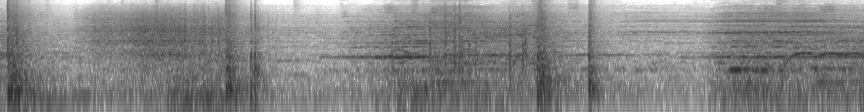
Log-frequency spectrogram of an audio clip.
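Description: Aerial fireworks shells bursting overhead: a loud boom right at the start, then two pairs of sharp booms a few seconds apart.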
